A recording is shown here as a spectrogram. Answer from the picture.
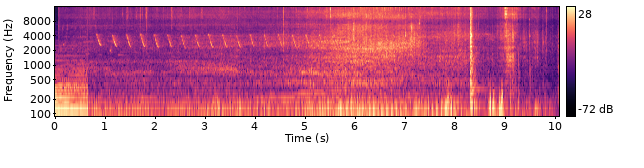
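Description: A Honda motorcycle's engine approaching along a dirt road, growing louder to about six seconds in and then easing off. Over it, a run of quick high falling chirps, about four a second, sounds for the first few seconds. Two sharp knocks come near the end.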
